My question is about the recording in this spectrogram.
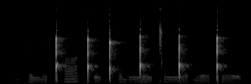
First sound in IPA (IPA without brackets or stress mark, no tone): bʱ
